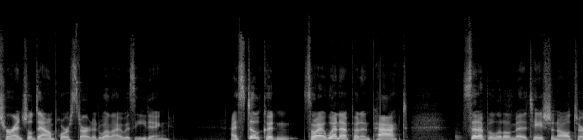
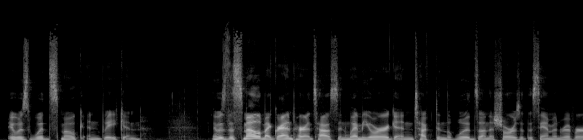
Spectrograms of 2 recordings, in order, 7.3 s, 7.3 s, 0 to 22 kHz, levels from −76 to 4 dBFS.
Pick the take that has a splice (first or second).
first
